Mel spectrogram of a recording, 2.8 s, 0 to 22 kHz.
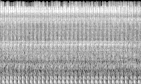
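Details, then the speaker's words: Electric-start 420cc Predator single-cylinder engine swapped into a Hyundai golf cart with stock transmission, $50 CVT clutch, welded 90-degree header, choke cable not yet hooked up; even steady low thumping idle, no misses, set about as low as wanted while still grabbing. "about as low as an idle as I want, so it still has enough to grab."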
